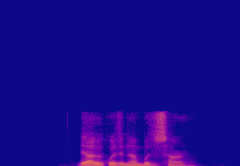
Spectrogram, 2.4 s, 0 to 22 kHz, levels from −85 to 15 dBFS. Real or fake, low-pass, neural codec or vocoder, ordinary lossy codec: fake; 7.2 kHz; codec, 16 kHz, 0.5 kbps, FunCodec, trained on Chinese and English, 25 frames a second; MP3, 64 kbps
